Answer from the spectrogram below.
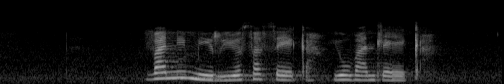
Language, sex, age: Tsonga, female, 20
